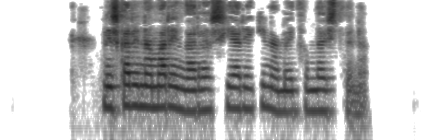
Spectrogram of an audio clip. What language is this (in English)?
Basque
